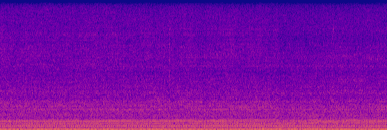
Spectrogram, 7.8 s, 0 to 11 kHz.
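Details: 2003 Range Rover after sitting four days, shortly after garage fitted new timing chains and guides: steady mid-pitched whine over even idle from lower timing chain cover area; some earlier issues from lumpy rough idle fixed, whine remains; vibration on acceleration; cause unconfirmed.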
